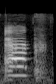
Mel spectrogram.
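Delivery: high, loud squawk; loud startled ack. Shown as a demonstration. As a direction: shriek ack like in a scare. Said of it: "Pretending I'm in your kitchen".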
